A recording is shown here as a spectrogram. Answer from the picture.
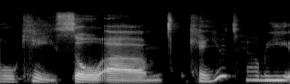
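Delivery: slow, hushed whisper under the breath. Retelling a show scene where one character asks another: imitating a whisper. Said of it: "whispering to him".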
